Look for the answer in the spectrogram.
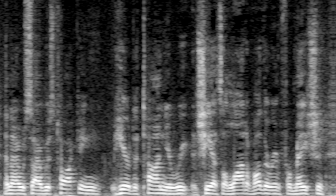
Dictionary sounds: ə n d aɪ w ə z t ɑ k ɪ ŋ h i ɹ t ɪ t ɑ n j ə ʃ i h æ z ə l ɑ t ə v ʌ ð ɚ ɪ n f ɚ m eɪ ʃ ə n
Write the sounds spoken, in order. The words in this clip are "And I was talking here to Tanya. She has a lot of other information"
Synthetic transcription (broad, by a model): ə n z aɪ w ə z t ɑ k ɪ ŋ h i ɹ t ɪ t ɑ n j ə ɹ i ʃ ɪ z ə l ɑ t ə v ʌ ð ɚ ɪ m f ɚ m eɪ ʃ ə n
